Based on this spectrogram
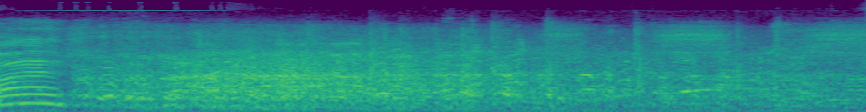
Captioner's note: audience laughs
